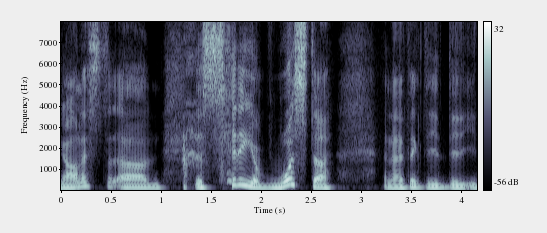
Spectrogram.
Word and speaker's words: Worcester: going to get lost that's for locals up in Massachusetts it's wora but if you you read it it's Worchester Shire or however there's as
